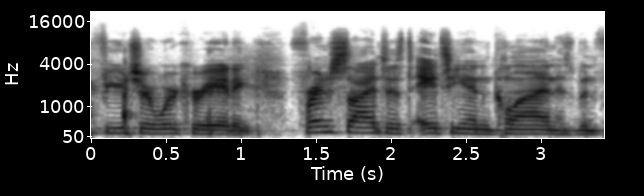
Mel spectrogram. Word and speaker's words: Etienne: But E-T-I-E-N-N-E, Etienne? – Etienne? – Etienne? – Yeah. – Sure. – Etienne. – The French scientist Etienne Klein has... – Etienne Klein. – Etienne Klein has been forced to apologize... – Like a money machine, but with an N.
